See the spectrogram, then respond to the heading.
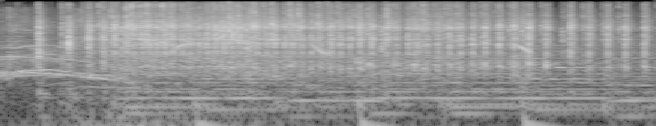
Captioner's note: cheering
